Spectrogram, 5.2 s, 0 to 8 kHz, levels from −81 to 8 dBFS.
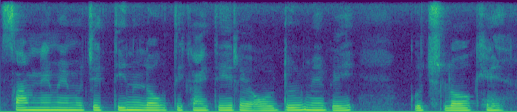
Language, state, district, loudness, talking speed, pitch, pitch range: Hindi, Arunachal Pradesh, Papum Pare, -14 LUFS, 160 wpm, 165 Hz, 155-170 Hz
